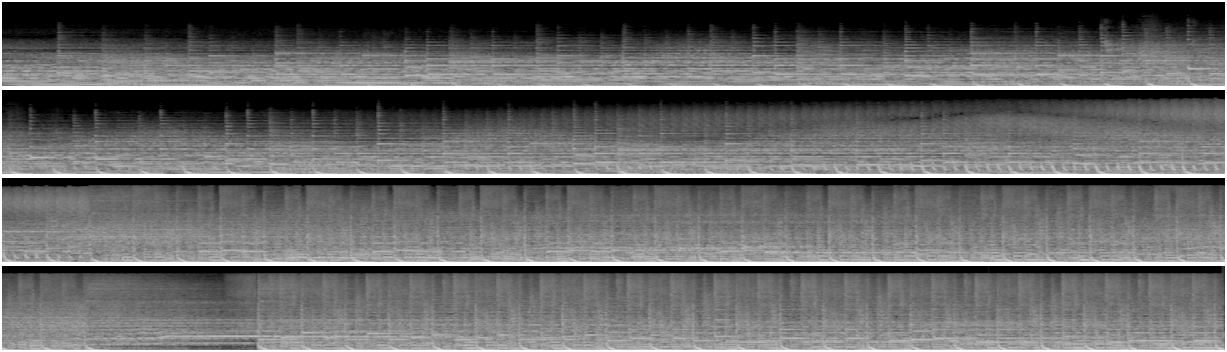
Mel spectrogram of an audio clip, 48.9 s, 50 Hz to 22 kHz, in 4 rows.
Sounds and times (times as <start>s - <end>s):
Techno: 0.0s - 48.9s.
